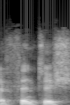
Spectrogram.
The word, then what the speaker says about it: Feintech: Feintech is how you say it.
